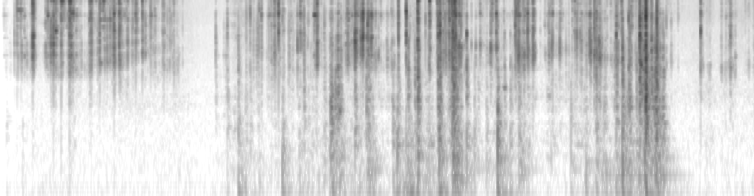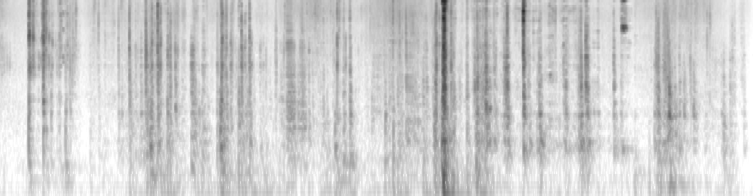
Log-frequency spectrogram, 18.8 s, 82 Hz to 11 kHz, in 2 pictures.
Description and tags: Locked Door
Recoreded with Zoom H6 XY Mic. Edited in Pro Tools.
Opening a doorlock with keys.
door, opening, keys, noise, lock, wooden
